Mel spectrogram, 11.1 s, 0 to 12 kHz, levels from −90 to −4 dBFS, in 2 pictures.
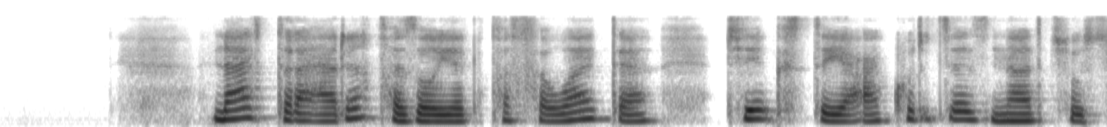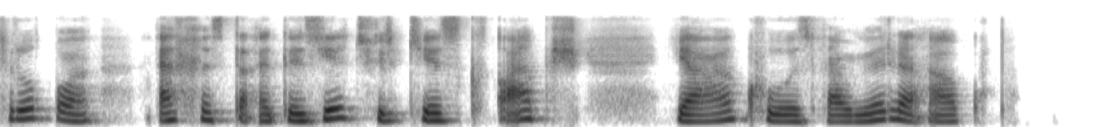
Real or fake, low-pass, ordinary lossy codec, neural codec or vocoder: fake; 7.2 kHz; MP3, 64 kbps; codec, 16 kHz, 1 kbps, FunCodec, trained on LibriTTS, 50 frames a second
